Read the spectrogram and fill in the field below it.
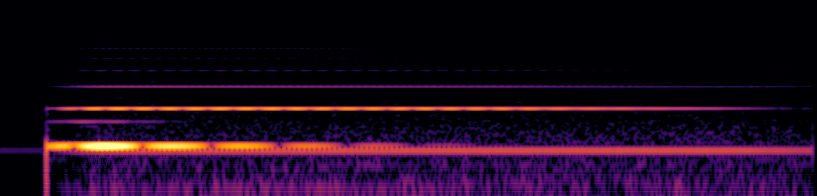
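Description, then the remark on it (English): A single meditation bell is struck once to bring a meditation practice to a close, and rings out with a low, steady hum, its tone gently pulsing as it slowly fades over several seconds, alone without any voices. “When you hear the sound of the bell, notice the sensations of hearing.”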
